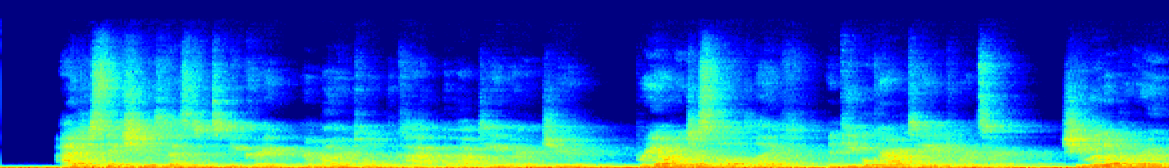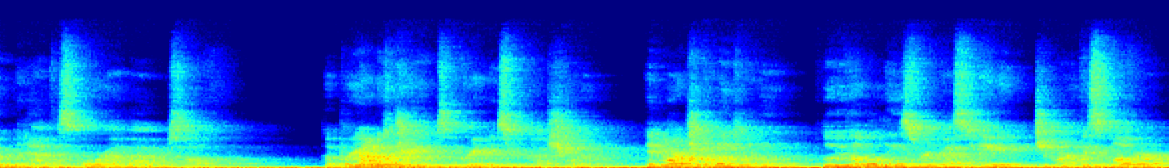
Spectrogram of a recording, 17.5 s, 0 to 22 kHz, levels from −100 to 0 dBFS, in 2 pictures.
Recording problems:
room echo; strong; dies away in 1.7 s
off-mic speech; far
low rumble; noticeable; throughout; 15 dB below the speech

